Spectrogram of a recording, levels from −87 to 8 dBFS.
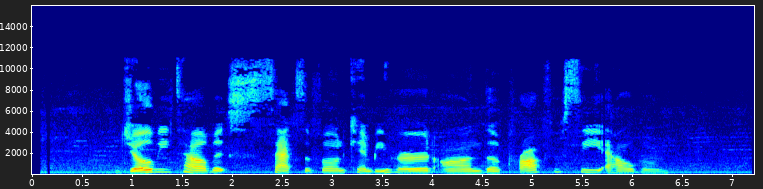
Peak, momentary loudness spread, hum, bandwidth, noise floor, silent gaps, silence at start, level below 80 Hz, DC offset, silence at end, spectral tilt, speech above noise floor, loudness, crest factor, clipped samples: -10 dBFS; 16 LU; none; 11.5 kHz; -58 dBFS; none; 0.85 s; -88 dBFS; under 0.1%; 0.85 s; -3 dB/octave; 28 dB; -30 LUFS; 22 dB; under 0.1%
